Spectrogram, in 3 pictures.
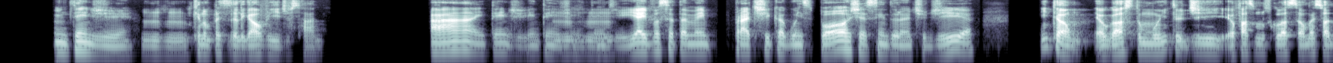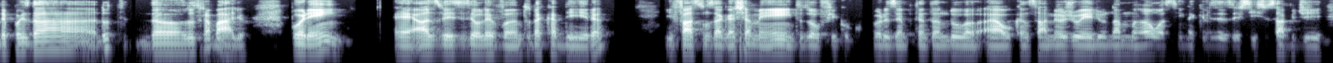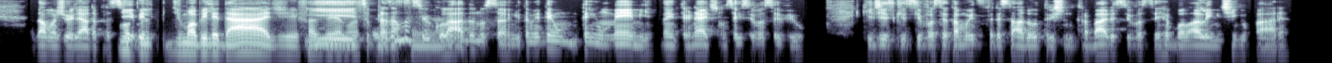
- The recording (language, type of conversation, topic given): Portuguese, podcast, Como você estabelece limites entre trabalho e vida pessoal em casa?
- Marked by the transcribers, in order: none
